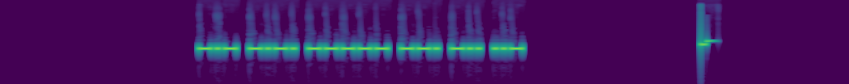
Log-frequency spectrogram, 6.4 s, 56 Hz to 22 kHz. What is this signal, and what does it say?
Morse code, heard as a keyed tone, about 36 wpm, 700 Hz. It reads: KC0GDU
